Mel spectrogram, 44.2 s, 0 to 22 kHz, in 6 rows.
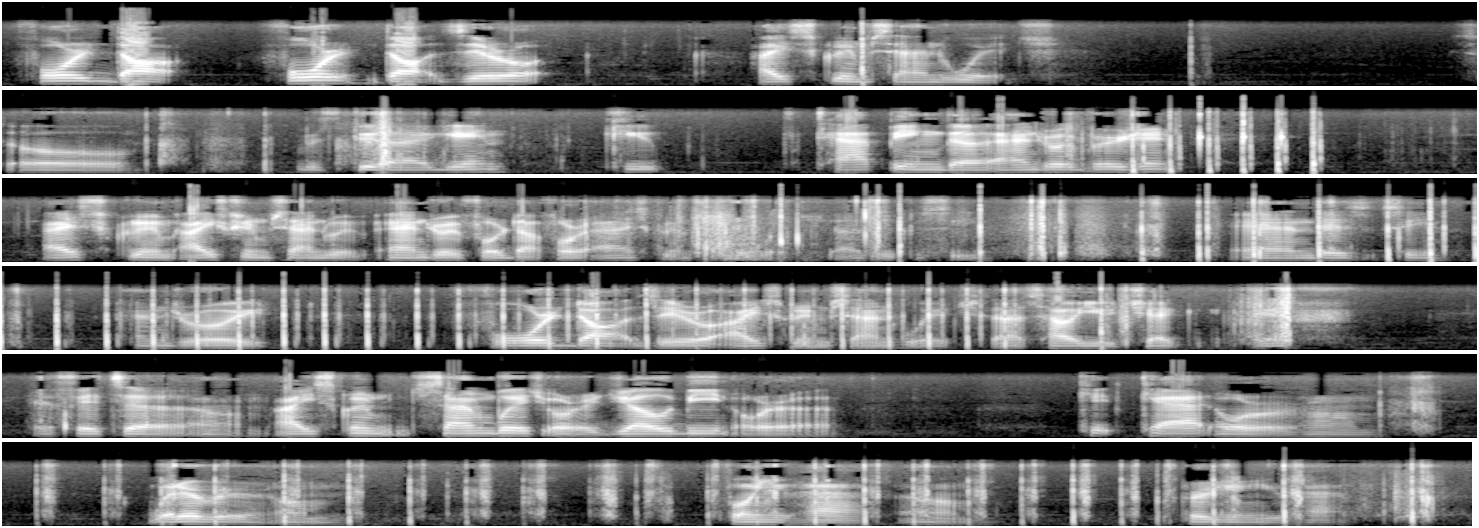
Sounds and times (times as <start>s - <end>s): Inside, small room: 0.0s - 44.2s
Speech: 0.1s - 2.8s, 3.8s - 5.4s, 7.3s - 8.1s, 8.8s - 10.7s, 11.3s - 13.2s, 15.0s - 19.7s, 20.9s - 22.0s, 22.8s - 23.4s, 24.6s - 28.8s, 29.7s - 33.7s, 34.9s - 36.4s, 37.6s - 38.6s, 40.5s - 41.8s, 42.8s - 43.6s.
